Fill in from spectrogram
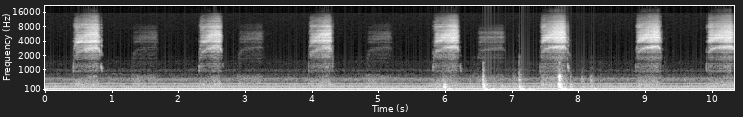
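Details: Several wild barn owl nestlings hang outside their box, giving a steady sequence of loud breathy hisses about once a second, alternating with softer replies. Dull bumps and knocks sound midway, over a low steady hum.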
